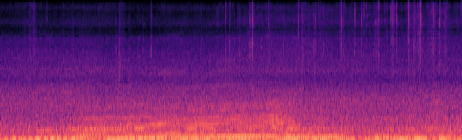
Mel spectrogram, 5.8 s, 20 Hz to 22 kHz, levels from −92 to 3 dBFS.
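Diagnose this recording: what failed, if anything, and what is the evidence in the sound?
Nothing failed here that I can hear; every stage from capture to playback seems to have done its job, and the sounds come across with nothing in the recording chain calling attention to itself.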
